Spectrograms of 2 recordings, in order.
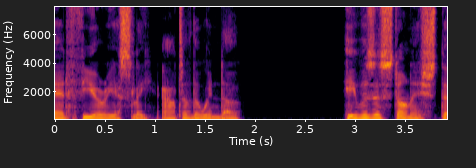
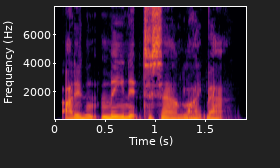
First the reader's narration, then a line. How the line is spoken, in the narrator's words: said Arthur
